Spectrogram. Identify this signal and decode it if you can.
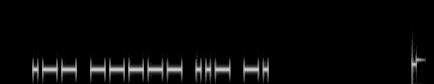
Morse code, heard as a keyed tone, about 25 wpm, 700 Hz. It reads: W0UN
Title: USA Call Signs - 4 Characters - 2x Character Spacing - 25wpm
